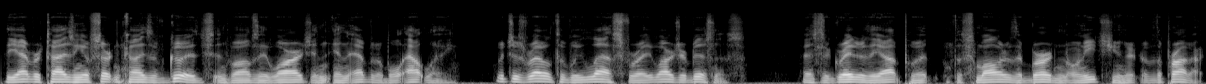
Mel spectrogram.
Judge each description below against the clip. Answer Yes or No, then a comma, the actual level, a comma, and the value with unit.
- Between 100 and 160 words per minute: No, average, 180 wpm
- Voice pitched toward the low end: Yes, low, 100 Hz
